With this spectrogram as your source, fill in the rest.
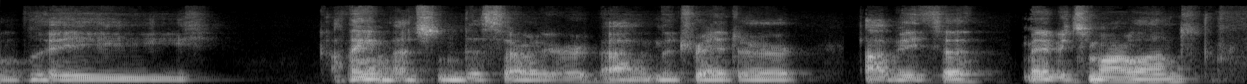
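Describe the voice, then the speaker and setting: The speaker has a Northern Irish accent, talking at a moderate pace with monotone, flat intonation. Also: man, fairly low pitch for a man. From Northern Ireland. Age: 20s. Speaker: electronic music artist. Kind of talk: interview. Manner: halting.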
